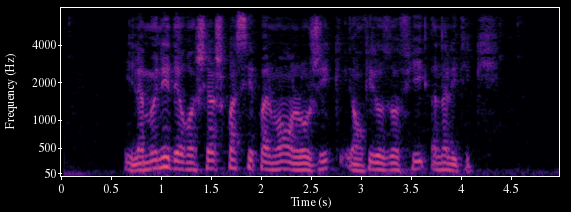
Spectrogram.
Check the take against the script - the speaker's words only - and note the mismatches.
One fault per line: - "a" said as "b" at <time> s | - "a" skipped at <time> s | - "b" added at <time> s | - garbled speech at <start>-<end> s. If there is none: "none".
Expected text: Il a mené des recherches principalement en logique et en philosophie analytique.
none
